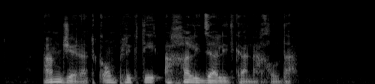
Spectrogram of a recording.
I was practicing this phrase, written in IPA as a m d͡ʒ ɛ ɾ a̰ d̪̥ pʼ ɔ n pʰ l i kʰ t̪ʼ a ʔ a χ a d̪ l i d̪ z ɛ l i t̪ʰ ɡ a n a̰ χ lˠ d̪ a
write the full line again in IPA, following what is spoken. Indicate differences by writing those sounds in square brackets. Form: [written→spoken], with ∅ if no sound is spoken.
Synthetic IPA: a m d͡ʒ ɛ ɾ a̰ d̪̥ [pʼ→kʼ] ɔ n pʰ l i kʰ t̪ʼ [a→i] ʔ a χ a [d̪→∅] l i d̪ z [ɛ→a] l i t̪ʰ ɡ a n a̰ χ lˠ d̪ a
